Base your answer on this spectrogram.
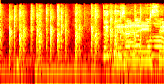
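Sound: audience applause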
